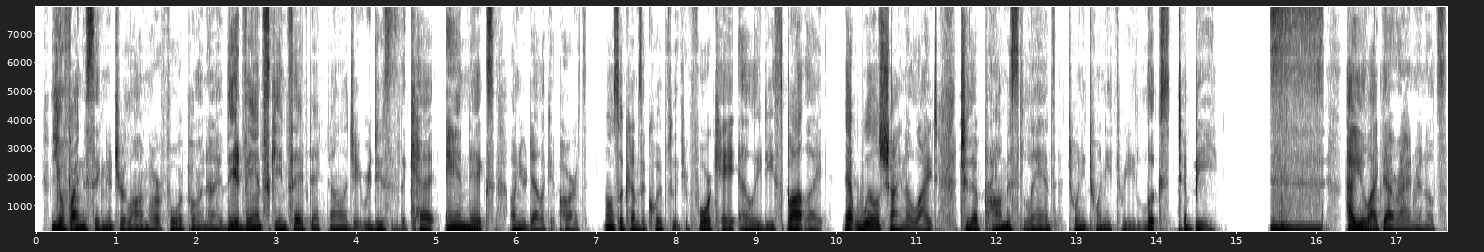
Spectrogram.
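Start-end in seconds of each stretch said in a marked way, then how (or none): 0.2-14.8 weird quiet put-on voice, lower. Reading an ad as Ryan Reynolds: Ryan Reynolds voice. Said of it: "this is my Ryan Reynolds face".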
